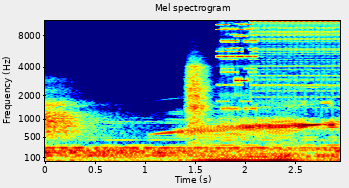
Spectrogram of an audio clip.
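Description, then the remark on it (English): A bright electronic notification chime rings out partway through, a short burst followed by a sustained, shimmering tone over a steady low background hum. No one speaks. “Professor, I have just received a notification that Max Hunter's vital signs are weakening.”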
